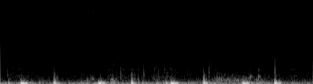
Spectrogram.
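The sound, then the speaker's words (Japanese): A heartbeat is picked up on bare skin through a binaural microphone: many soft, low, thumping beats in a steady paired lub-dub rhythm, heard alone and clear. “心臓の音聞けるとね、ドキドキしちゃうね。”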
